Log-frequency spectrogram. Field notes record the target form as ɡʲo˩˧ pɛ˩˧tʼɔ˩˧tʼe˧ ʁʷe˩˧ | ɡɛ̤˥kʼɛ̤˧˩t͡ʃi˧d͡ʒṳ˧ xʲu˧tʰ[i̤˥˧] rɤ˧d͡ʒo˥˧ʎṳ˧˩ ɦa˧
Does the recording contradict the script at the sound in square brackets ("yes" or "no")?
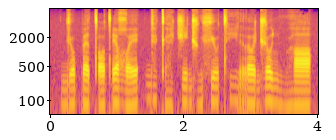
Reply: no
